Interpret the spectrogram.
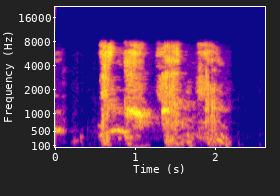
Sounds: Sniff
